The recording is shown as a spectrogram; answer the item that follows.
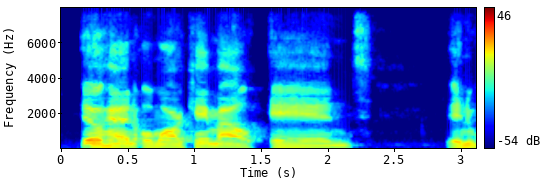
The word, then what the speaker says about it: Ilhan: omar came out um pronounced her first name for me ilhan ilhan omar came out and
